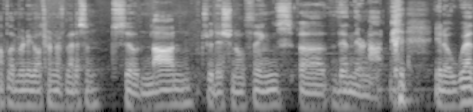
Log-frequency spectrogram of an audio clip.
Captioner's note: chuckles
